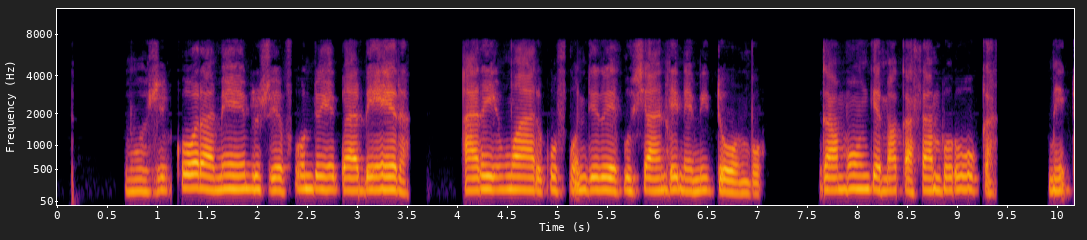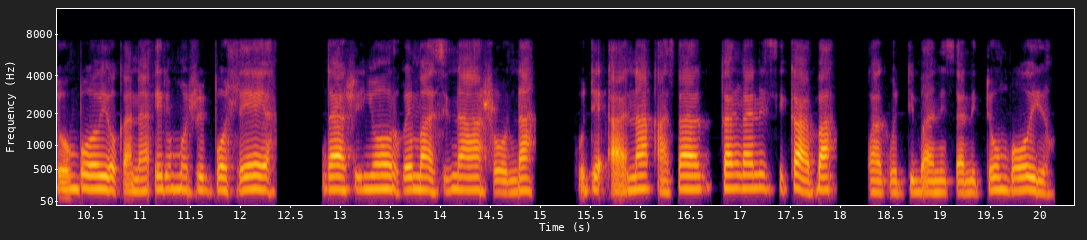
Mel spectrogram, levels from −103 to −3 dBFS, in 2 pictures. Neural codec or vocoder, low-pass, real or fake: codec, 16 kHz, 2 kbps, FunCodec, trained on LibriTTS, 25 frames a second; 7.2 kHz; fake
